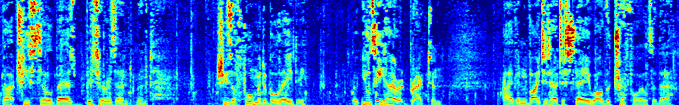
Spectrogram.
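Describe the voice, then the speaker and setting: An actor playing a solid, virtuous English diplomat who speaks politely and formally, with an English accent. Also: male voice, mid-range voice, normal speed, creaky, background noise, lightly acted. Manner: polite, hesitant, formal phrasing. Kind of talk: BBC radio drama acting.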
